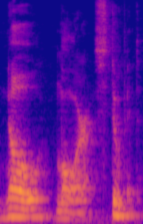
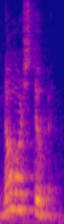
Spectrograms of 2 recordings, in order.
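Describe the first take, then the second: First: Very slow, each word weighted; No more stupid drawn out word by word; slow affirmation. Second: Much higher, louder punchy No more stupid; quick high shouted No more stupid; pre-roll catchphrase. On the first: Shown as a demonstration. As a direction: say it like a daily vow. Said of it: "I want you to say, as an affirmation". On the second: Retold or imitated. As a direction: fire off the channel catchphrase. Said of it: "You see that at the pre-roll".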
